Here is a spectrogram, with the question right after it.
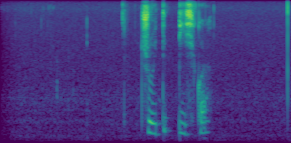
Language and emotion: Russian, angry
